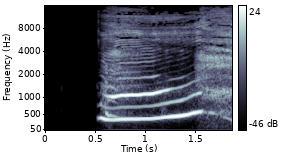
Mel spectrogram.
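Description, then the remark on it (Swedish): A person's voice imitates a whale call: one long, rising, tonal moan held for about a second, loud, then breaking into a rougher, breathier tail. “Nej, vad är ett bra valdjur?”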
